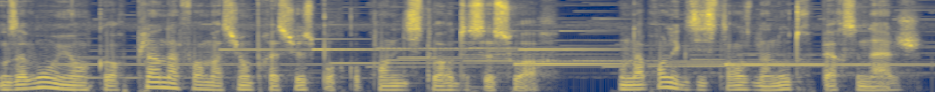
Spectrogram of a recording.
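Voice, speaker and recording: Deep voiced guy reading a scripted horror story explainer, music clearly behind him. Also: moderate pace. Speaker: host, narrator.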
